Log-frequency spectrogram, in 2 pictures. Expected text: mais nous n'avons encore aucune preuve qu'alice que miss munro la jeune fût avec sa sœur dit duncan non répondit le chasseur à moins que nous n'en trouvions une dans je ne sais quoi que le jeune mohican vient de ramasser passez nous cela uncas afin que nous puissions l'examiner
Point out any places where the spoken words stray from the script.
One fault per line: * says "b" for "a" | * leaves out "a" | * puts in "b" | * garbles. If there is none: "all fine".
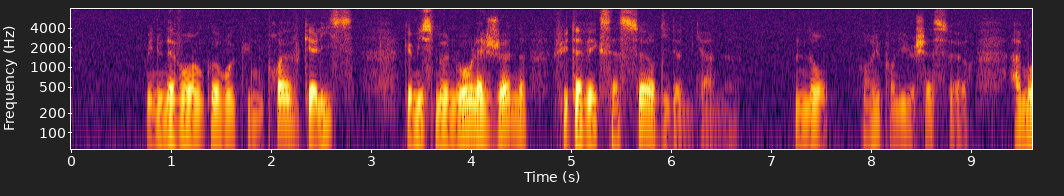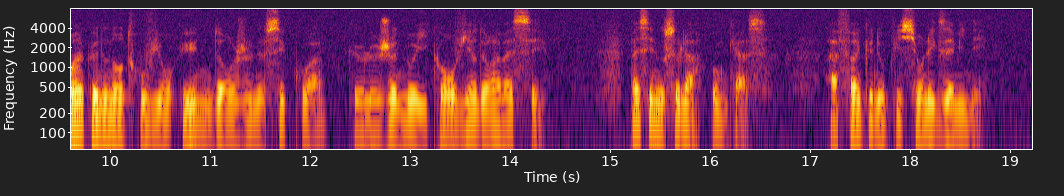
all fine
